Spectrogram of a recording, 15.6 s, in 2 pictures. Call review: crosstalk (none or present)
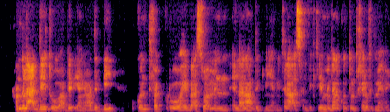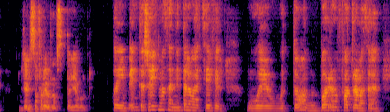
none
